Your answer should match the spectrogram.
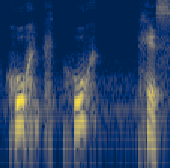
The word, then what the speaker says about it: Hughes: gracias a un periodista de Inglaterra llamado Matt Hoyes, es que, a ver si lo pronuncié bien, Hoggis o Hoyes, como le quieran decir. Bueno, les voy a dar la pronunciación, es Matt Hughes, ¿no?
